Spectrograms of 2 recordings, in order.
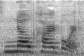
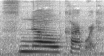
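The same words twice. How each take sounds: First: Snow cardboard drawn out slowly; naming it. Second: Snow cardboard even slower, savoured; naming it again. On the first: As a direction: say snow cardboard slow and proud like a new name. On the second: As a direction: repeat Snow cardboard, stretching it out. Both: Real, not acted. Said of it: "That's what we're calling it".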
